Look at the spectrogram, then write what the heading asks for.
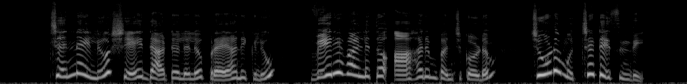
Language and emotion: Telugu, happy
